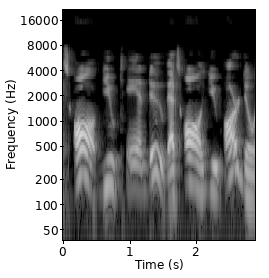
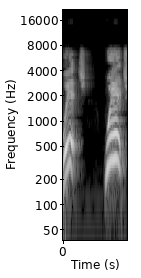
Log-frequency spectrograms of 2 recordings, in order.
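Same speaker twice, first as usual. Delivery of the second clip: high, loud, baffled crowd yell. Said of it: "people are crowded around you going".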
